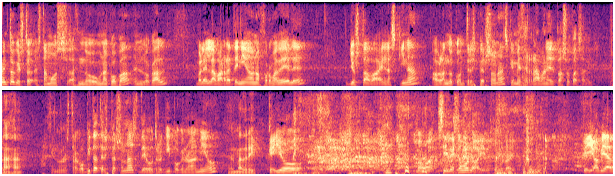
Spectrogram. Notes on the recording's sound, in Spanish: El público también sube a contarnos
